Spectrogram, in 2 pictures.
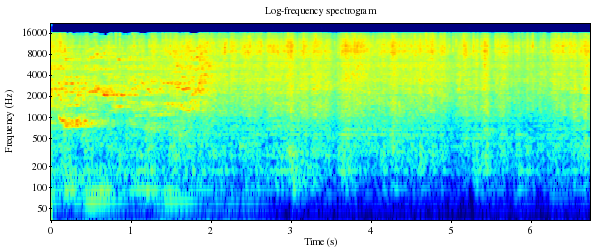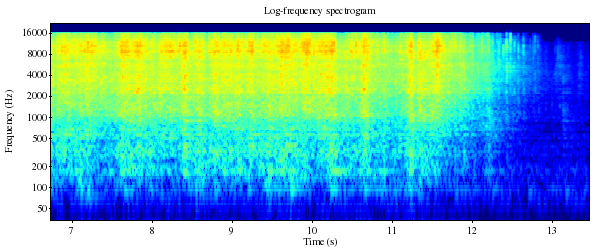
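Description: Dense crackling, scratching noise texture in a contemporary chamber piece, with traces of bowed-string tone at the start; it fades away about twelve seconds in to near silence.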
